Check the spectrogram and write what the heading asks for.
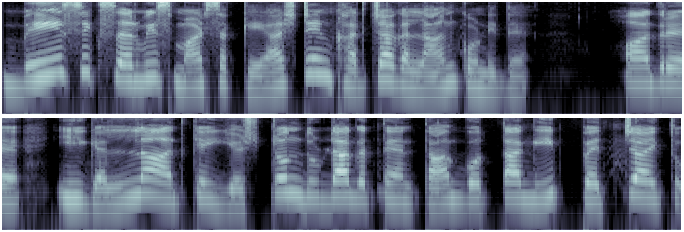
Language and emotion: Kannada, sad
